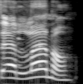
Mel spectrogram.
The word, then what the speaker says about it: Atlanta: It's Atlanta. That's how they say it out here. Atlanta. Atlanta. Atlanta. – Yeah. You don't even got a T in there. It's just Atlanta.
